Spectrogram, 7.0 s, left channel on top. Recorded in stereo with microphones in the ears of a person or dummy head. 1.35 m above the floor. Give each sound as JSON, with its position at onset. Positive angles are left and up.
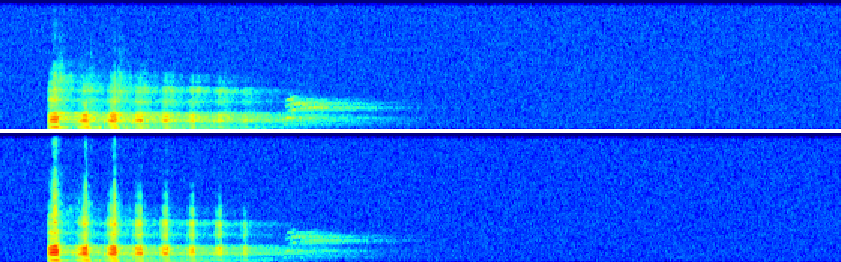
{"t": 0.4, "sound": "laughter", "side_deg": -50, "distance_m": 0.6}
{"t": 2.3, "sound": "a cat meowing", "side_deg": 30, "distance_m": 5.0}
